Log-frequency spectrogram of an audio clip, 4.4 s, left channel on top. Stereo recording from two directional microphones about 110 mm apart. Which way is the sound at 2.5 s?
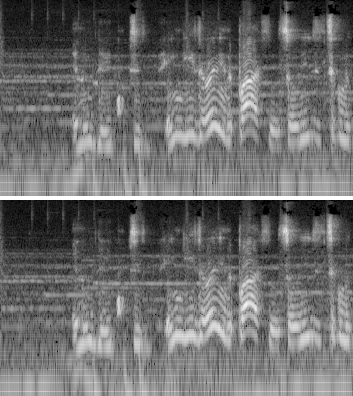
20° left (ahead or behind).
